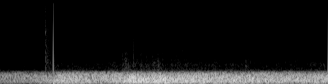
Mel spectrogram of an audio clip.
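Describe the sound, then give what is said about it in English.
Low, muffled wind rumble from the first sounds recorded on Mars, a steady dull roar that swells slightly after a brief click near the start, with no voices. “This is the first recorded sounds from Mars. Oh, from Mars. From Mars. A little bit of wind.”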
